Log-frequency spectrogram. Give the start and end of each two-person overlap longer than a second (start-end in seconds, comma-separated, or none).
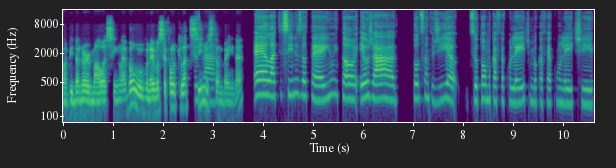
none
